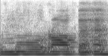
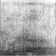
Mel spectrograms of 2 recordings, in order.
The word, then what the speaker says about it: murabahah: Jadi ini ada pertanyaan yang nomor 11 dari Novarina dari Tangerang, menanyakan tentang murabahah, bukan muru, tapi yang benar itu adalah murabahah.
